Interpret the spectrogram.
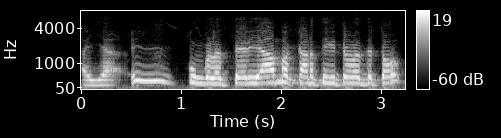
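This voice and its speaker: An actor playing a meek, apologetic kidnapper sidekick in a comic film, speaking in a pleading way. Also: male voice, very high-pitched, moderate pace. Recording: dull lo-fi film audio, faint music.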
